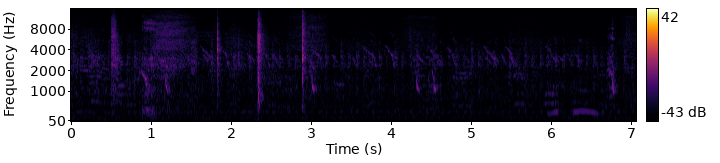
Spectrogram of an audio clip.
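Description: Chickens clucking faintly, with many short high peeps, one low drawn-out cluck about six seconds in, and two sharp clicks between two and three seconds in.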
